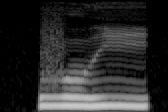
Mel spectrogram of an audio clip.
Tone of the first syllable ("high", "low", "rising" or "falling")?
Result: low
